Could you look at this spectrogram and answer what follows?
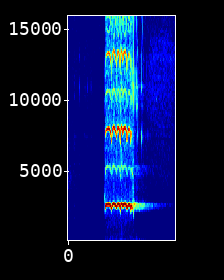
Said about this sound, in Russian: Сразу свисток.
